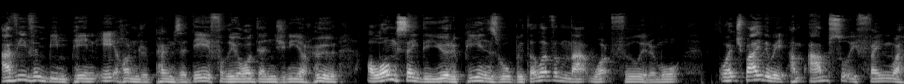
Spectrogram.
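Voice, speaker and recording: A man with a Scottish accent, dark, mellow tone and medium pitch, lively intonation at a fairly quick pace, over a quiet background. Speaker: tech contracting business owner. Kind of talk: opinion monologue to camera.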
